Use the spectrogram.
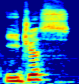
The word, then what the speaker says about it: Aegis: best kind of people is Aegis that's the way I've always used yeah so it's like a long e sound for AE like Caesar whether or not that's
